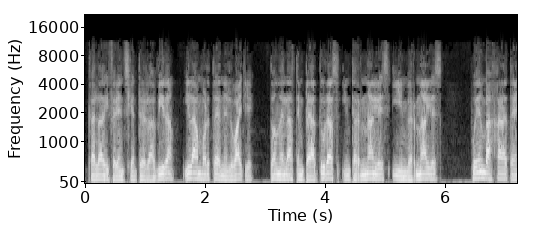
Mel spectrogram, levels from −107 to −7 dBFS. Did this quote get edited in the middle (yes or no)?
yes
